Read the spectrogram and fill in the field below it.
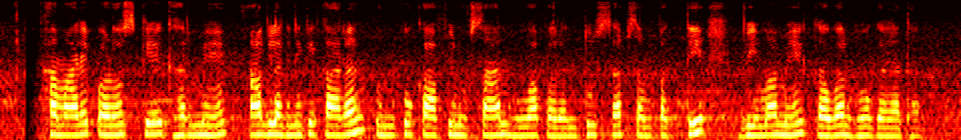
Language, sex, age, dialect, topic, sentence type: Hindi, female, 25-30, Marwari Dhudhari, banking, statement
